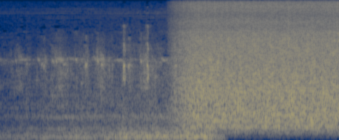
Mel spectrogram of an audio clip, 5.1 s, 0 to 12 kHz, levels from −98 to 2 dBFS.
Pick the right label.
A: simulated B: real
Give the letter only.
A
